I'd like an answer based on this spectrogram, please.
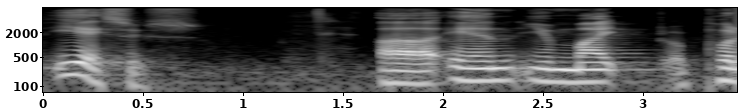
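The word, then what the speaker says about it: Ἰησοῦς: EOD is I as in magazine or pit. Uh and it could it could be either way depending. Uh and uh Easus is the name of Jesus in uh in Greek.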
